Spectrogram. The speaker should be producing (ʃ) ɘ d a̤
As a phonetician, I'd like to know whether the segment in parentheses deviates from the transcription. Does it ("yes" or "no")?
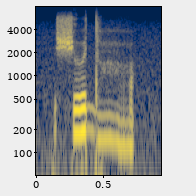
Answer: no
